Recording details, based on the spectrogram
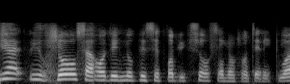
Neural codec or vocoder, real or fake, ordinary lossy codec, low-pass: codec, 16 kHz, 0.5 kbps, FreqCodec, larger model; fake; Opus, 64 kbps; 7.2 kHz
